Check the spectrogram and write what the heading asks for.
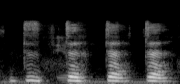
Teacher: D sound, d, d, d, d. If you put your hand on your throat, d, d, you should feel vibration.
